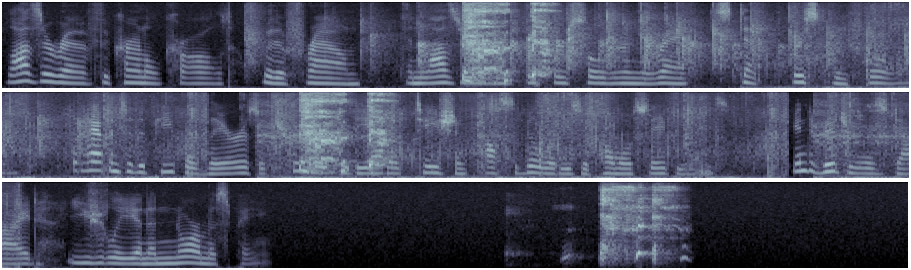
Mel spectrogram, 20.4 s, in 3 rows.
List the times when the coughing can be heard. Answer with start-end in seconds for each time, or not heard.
3.0-4.2, 8.6-9.8, 17.8-18.8.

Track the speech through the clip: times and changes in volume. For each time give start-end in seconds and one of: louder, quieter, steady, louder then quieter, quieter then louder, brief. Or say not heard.
0.0-15.6 steady.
